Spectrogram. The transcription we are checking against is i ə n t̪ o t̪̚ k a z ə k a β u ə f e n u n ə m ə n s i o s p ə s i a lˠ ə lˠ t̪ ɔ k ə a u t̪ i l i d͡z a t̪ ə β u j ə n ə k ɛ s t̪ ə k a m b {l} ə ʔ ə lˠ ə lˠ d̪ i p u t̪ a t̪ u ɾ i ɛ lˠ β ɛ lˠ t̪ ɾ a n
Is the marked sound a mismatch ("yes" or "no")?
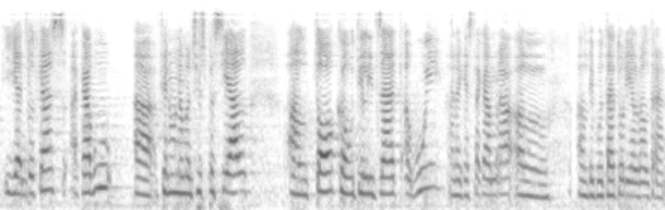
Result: yes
